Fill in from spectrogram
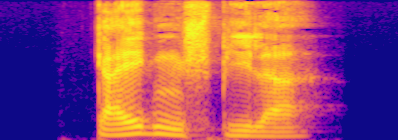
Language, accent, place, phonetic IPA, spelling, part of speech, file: German, Germany, Berlin, [ˈɡaɪ̯ɡn̩ˌʃpiːlɐ], Geigenspieler, noun, De-Geigenspieler.ogg
- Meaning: violin player, violinist (male or of unspecified sex)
